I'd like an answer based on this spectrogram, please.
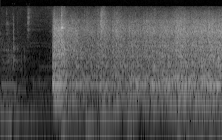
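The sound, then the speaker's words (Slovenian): A drumroll from the studio crew builds suspense before a winner is announced on a show: after a brief quiet moment it starts abruptly and holds as a loud, steady, continuous roll to the end. “Torej, sedaj je čas, da izvemo, katero je zmagovalno besedilo in pa kdo se je pod njega podpisal, pa kar prosimo režijo za en drumroll.”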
